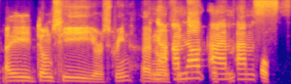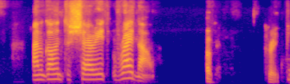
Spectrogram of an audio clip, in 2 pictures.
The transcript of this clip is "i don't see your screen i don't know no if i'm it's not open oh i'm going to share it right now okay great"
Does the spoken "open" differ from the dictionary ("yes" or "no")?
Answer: yes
